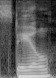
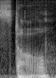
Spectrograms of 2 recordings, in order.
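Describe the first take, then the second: First: The vowel is an 'ay' sound. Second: The vowel is an 'aw' sound. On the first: "Instead of saying stale" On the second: "she says stall"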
